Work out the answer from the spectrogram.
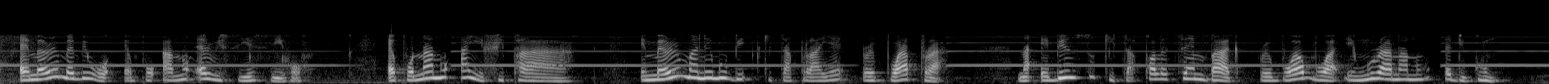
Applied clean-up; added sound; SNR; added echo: none; Wind instrument, woodwind instrument; 18 dB; none.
